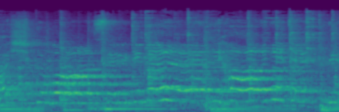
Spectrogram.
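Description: A female soloist singing a Turkish art music (Türk Sanat Müziği) song with a wavering, ornamented line, accompanied by a traditional ensemble with sustained low bass notes under the voice.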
